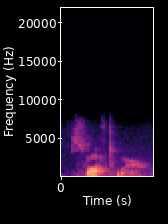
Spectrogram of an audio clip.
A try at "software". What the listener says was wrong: I didn't hear the T. Software. Yeah, don't be lazy like us North Americans. Pronounce your consonants.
